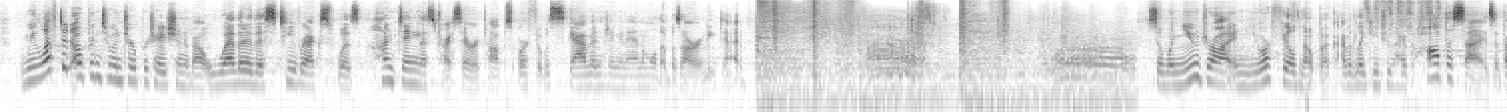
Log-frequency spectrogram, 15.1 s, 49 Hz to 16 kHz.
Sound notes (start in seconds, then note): 7.5 dramatic music; 8.6 roaring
